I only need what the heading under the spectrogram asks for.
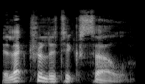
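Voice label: "electrolytic cell", British English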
